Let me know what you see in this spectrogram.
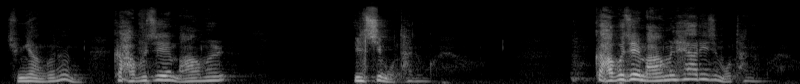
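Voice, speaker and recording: A male pastor delivering a sermon with a fairly high voice. He retells a story at length and keeps putting questions to his listeners. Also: lively intonation, normal speed, long pauses, breathy edge. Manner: storytelling, asks the congregation questions.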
